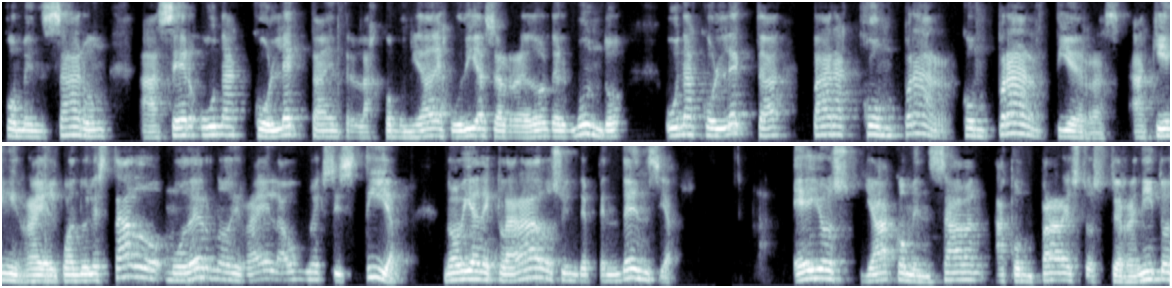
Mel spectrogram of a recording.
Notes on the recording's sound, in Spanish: Éste episodio es la grabación del webinario zoom que contiene porciones en inglés y que originalmente fueron traducidas en vivo simultáneamente. La traducción no aparece en este episodio.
